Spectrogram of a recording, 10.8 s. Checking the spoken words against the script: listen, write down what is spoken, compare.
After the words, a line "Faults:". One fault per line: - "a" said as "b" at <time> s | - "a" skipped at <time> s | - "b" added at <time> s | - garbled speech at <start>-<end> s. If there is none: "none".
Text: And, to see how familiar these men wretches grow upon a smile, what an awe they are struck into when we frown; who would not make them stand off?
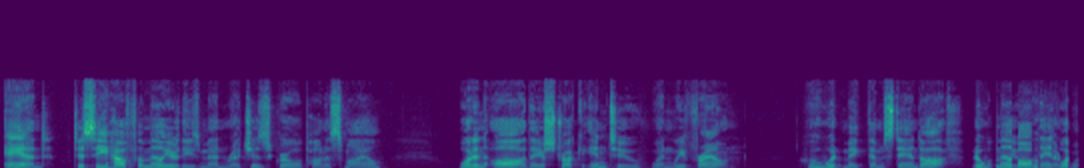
And, to see how familiar these men wretches grow upon a smile, what an awe they struck into when we frown; who would make them stand off? [garbled]
Faults:
- "are" skipped at 5.4 s
- "not" skipped at 8.4 s
- garbled speech at 9.7-10.8 s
